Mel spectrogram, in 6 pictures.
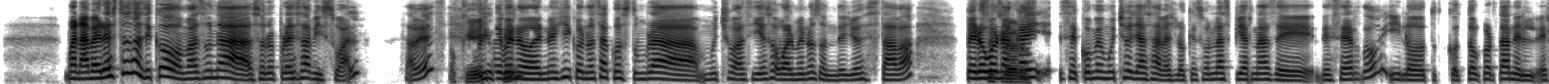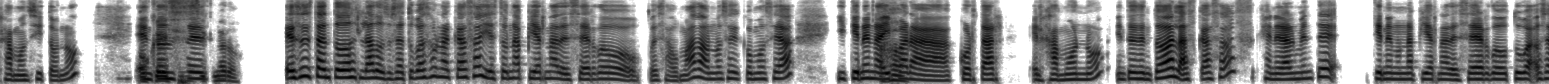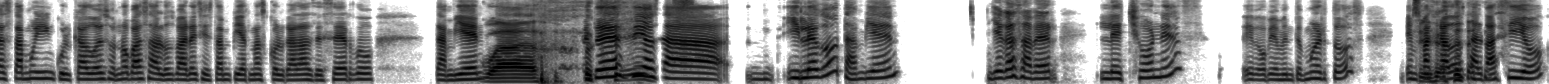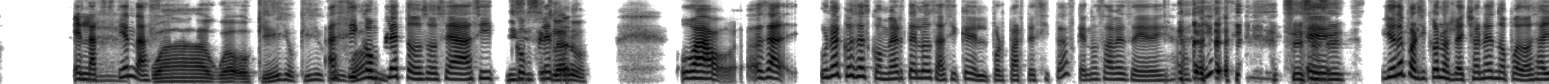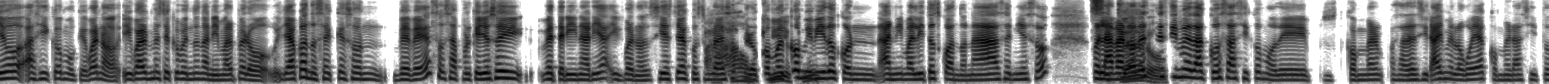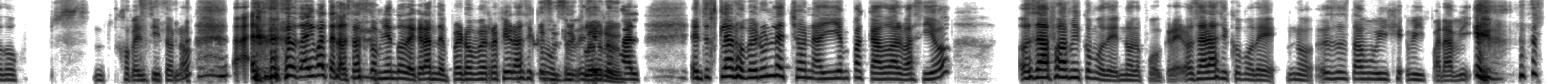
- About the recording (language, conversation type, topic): Spanish, podcast, ¿Qué aprendiste al mudarte a otra ciudad?
- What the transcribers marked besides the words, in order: laughing while speaking: "okey"; tapping; chuckle; laugh; other noise; laugh; chuckle; laughing while speaking: "Ya igual"; laughing while speaking: "Sí, sí, sí"; in English: "heavy"; chuckle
